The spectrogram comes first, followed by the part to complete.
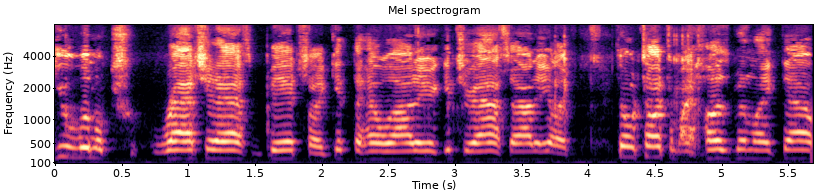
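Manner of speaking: ordinary delivery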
